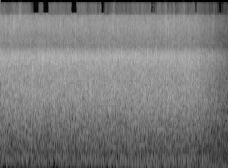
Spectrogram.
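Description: Heavy monsoon downpour in Rajasthan, a dense steady roar of rain hammering surfaces, loud and unbroken throughout before easing slightly at the end.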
